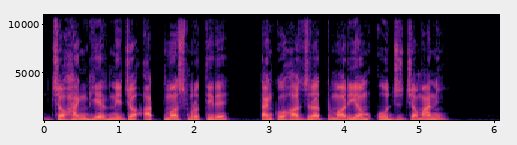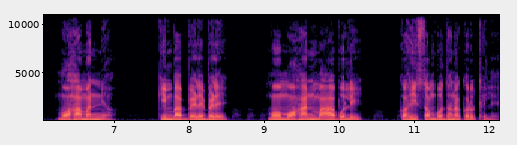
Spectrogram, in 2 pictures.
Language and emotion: Odia, neutral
